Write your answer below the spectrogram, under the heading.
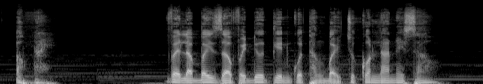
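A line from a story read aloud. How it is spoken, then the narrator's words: Sighing. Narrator (Vietnamese): bà Hai thở dài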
